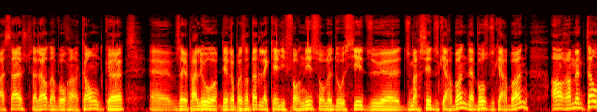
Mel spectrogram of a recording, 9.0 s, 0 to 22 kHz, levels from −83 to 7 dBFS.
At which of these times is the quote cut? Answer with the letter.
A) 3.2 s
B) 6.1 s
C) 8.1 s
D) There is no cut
A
